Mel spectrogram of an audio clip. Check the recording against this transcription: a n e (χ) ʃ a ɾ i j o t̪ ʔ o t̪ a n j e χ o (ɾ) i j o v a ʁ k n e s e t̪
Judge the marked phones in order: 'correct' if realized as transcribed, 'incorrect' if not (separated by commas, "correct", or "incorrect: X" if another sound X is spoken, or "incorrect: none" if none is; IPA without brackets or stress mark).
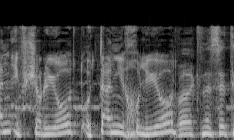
incorrect: f, incorrect: l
